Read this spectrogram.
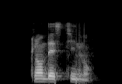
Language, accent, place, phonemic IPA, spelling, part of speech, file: French, France, Lyon, /klɑ̃.dɛs.tin.mɑ̃/, clandestinement, adverb, LL-Q150 (fra)-clandestinement.wav
- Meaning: clandestinely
